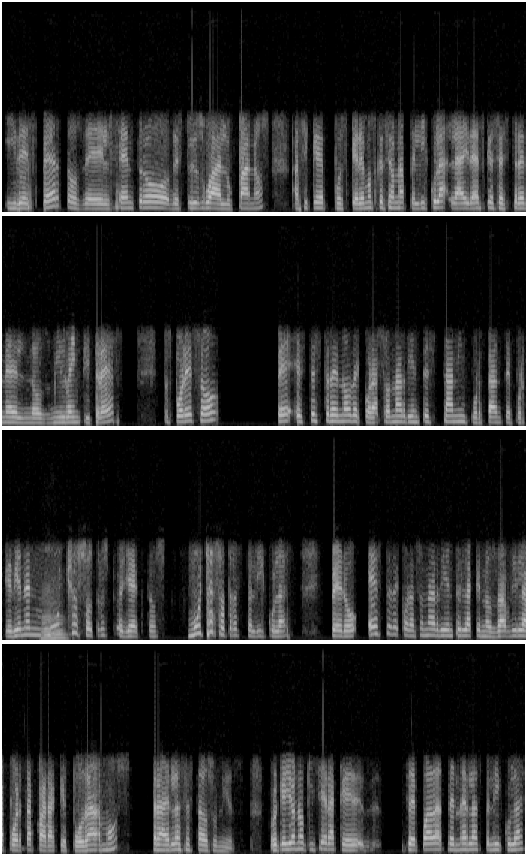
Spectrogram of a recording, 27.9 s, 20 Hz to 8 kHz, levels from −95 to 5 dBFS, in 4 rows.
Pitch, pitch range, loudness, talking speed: 205 Hz, 190-225 Hz, -29 LUFS, 160 wpm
